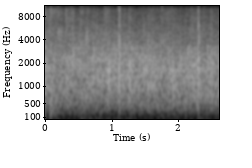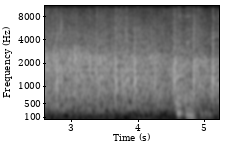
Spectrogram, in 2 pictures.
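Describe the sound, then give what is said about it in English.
Steady applause from a crowd, a dense crackle of many hands clapping at an even level throughout, with a few sharper claps and a brief murmur of voices near the end. “You can clap, and it gives me a moment to choke back these tears and emotions”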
